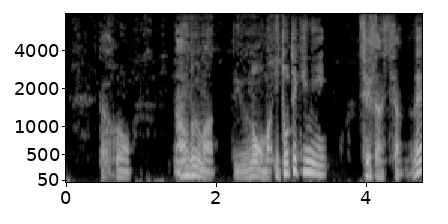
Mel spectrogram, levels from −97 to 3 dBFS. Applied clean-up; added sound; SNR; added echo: classical method spectral subtraction.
